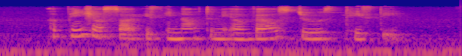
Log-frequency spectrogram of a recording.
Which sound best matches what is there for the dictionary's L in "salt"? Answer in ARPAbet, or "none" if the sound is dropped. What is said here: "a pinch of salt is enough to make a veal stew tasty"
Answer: none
